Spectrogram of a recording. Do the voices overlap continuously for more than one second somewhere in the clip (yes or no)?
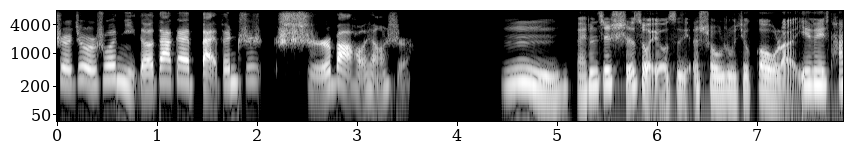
no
